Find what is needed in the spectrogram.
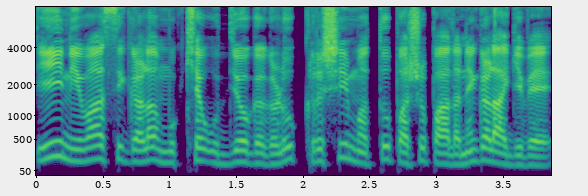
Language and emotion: Kannada, neutral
